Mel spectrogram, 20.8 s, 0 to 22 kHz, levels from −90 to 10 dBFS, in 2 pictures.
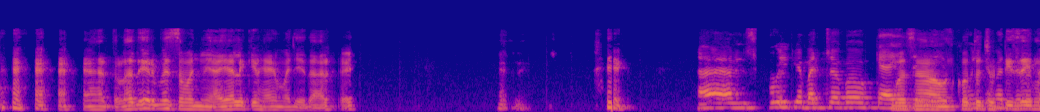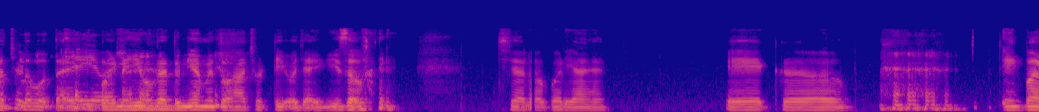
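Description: No technical faults can be heard anywhere in this speech. It has passed through a call's microphone processing, which trims away the lowest bass and leaves nothing above 8 kHz, as that path normally does.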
